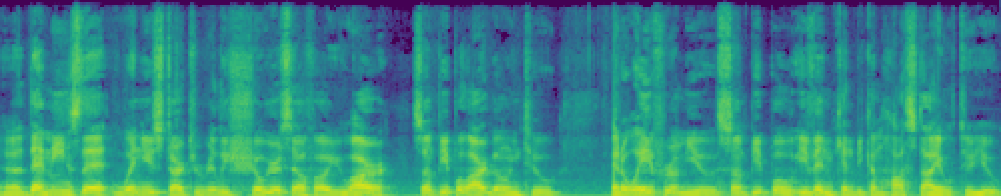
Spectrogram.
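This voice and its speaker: A man with a Brazilian accent speaks at a moderate pace, his medium-pitched voice dark and mellow with ordinary pitch variation. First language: Portuguese. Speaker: medical student and mental health video creator. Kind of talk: casual monologue vlog. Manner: hesitant with fillers.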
